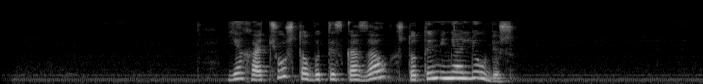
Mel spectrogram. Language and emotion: Russian, neutral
